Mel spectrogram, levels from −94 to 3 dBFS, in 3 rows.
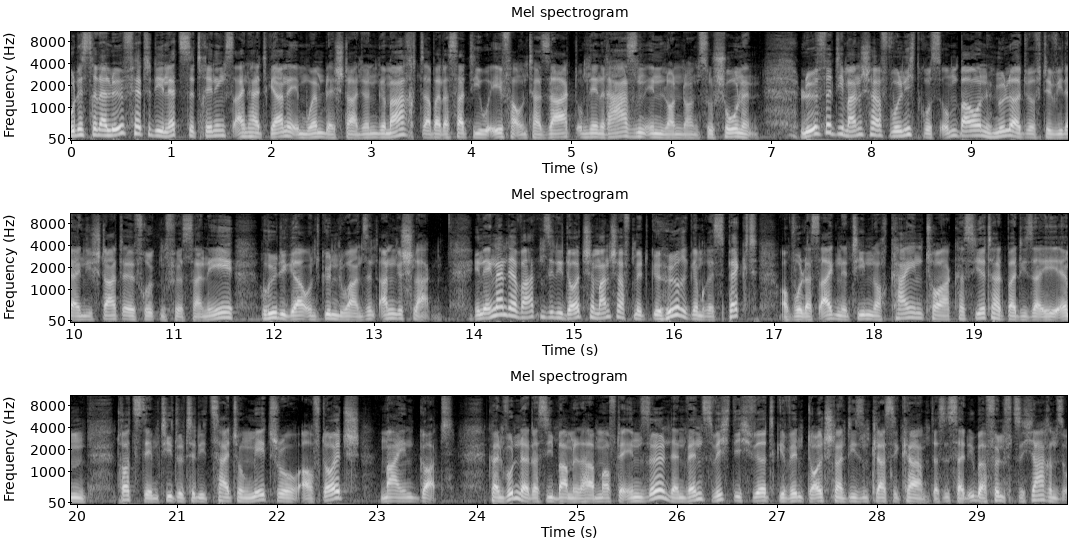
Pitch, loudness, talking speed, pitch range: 110 Hz, -19 LUFS, 205 wpm, 100-140 Hz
